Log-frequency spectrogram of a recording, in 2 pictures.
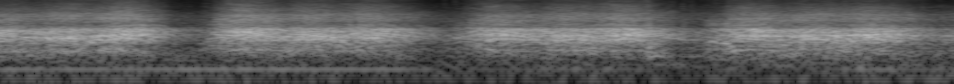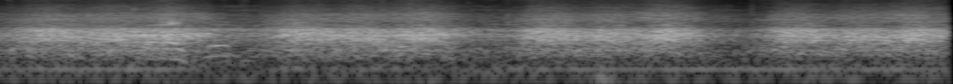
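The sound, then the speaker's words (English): A large crowd at one of Kamala's rallies chants "Kamala" over and over in a steady, loud rhythm, each repetition landing as a roaring burst with brief dips in between. “The clip is going to start with you're going to hear the crowd chanting, Kamala, Kamala.”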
